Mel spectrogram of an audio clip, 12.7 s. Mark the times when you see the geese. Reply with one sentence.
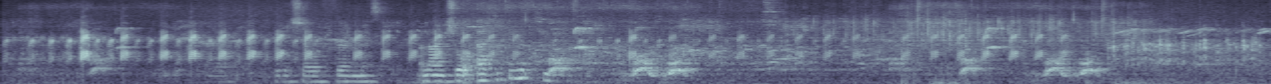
You can hear the geese from 4.3 to 9.1 s.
